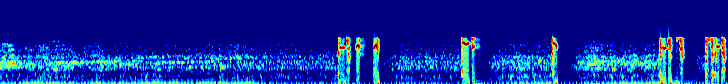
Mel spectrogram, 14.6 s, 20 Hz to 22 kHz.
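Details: Peregrine falcon calling at Evoluon, 7 February 2020, mid-afternoon: a quiet murmuring start, then sharp grating call pairs arriving in scattered bursts, ending in quick repeated harsh notes.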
